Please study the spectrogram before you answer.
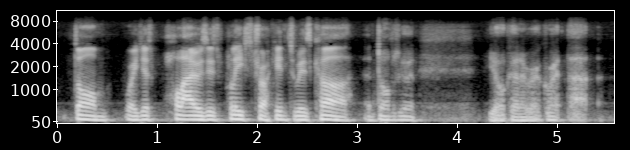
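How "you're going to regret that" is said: put-on under-breath mutter, much quieter, lower pitch. Describing a scene where Hobbs rams Dom's car, retelling a mutter under breath. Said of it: "under his breath".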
